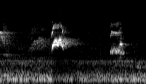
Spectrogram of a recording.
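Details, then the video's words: Cockatiel singing and chirping: two short, bright, harmonic chirps about a second apart, the first rising and the second wavering, over a steady low hum. "Cocktail singing and chiriping"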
